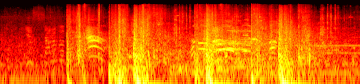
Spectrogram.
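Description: Gunshots ring out in quick succession, close by.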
